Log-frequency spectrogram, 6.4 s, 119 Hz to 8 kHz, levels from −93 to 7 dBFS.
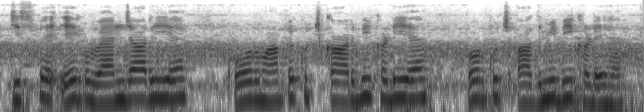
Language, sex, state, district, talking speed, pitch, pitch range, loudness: Hindi, male, Uttar Pradesh, Saharanpur, 185 wpm, 190 Hz, 170-200 Hz, -14 LUFS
